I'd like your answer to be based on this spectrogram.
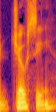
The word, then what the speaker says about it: Joshi: And in this article, and it's Dr. Joshi, I think that's how you pronounce it, J-O-S-H-I, Joshi, Joshi.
